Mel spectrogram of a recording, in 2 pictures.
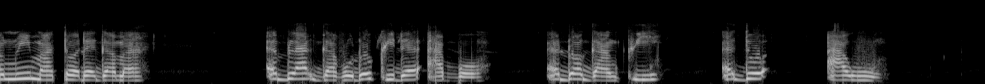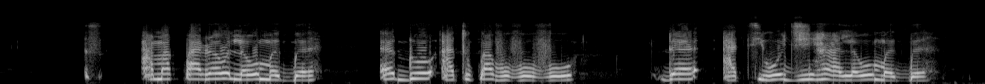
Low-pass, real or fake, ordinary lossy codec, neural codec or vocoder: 7.2 kHz; real; Opus, 32 kbps; none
